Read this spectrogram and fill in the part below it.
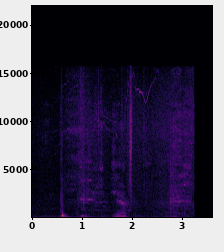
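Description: A young man speaks casually close by.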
